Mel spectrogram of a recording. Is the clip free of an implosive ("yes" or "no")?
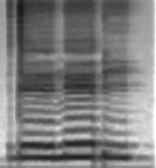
no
